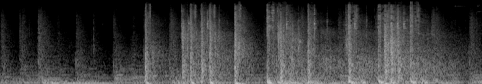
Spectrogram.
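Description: Sten submachine gun fired in the VR shooter H3VR, a near, loud run of rapid automatic bursts with short pauses between them and no talking.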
